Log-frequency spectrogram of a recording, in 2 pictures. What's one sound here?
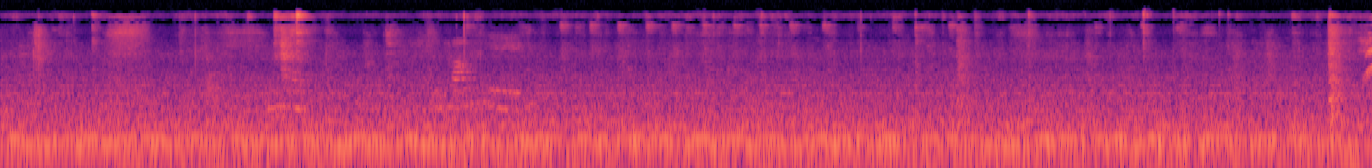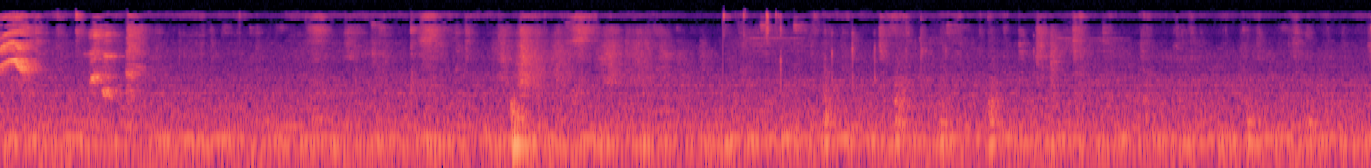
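Fingers rustle through a parrot's feathers.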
